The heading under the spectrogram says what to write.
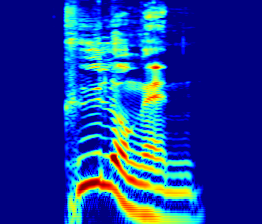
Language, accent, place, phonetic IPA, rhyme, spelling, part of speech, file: German, Germany, Berlin, [ˈkyːlʊŋən], -yːlʊŋən, Kühlungen, noun, De-Kühlungen.ogg
- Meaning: plural of Kühlung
